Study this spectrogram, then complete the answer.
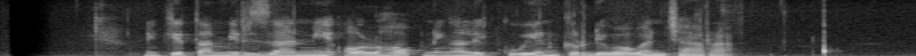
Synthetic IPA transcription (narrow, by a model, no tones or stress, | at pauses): nikit̪amirzaniʔɔlɔɦɔk̚niŋalikuinkɨrdiwawaɲt͡ʃaɾa̰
